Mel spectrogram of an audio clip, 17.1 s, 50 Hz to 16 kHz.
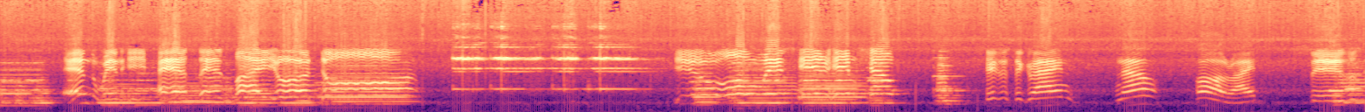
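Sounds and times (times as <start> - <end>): musical accompaniment: 0.0 - 12.2, 16.4 - 17.0
man singing: 0.8 - 5.3, 8.4 - 11.3, 16.3 - 17.0
hand bell ringing: 5.7 - 8.4.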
